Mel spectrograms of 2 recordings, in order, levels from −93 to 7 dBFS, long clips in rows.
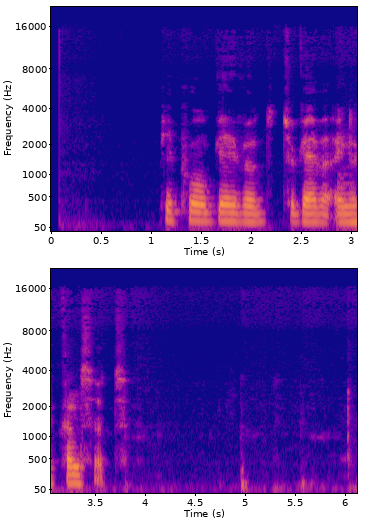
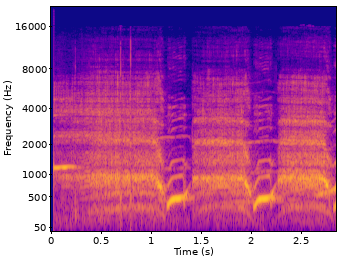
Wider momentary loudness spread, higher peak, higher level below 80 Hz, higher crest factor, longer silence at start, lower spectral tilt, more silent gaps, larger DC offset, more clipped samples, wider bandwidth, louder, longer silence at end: first, 21 LU vs 6 LU; second, -8 dBFS vs -2 dBFS; about the same, -60 dBFS vs -58 dBFS; first, 22 dB vs 14 dB; first, 1.15 s vs 0 s; first, -7 dB/octave vs -2 dB/octave; neither; neither; neither; first, 16.5 kHz vs 13.5 kHz; second, -27 LUFS vs -15 LUFS; about the same, 0.05 s vs 0 s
